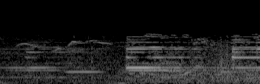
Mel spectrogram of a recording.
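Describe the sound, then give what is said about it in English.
Village bells ring in a steady, overlapping peal of bright, sustained tones, growing louder partway through, with a faint murmur of voices underneath. “Listen to the bells. It's like a great festival.”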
